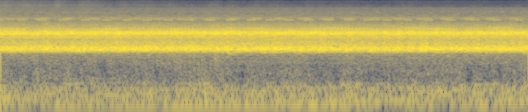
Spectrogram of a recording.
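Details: Small frogs calling at the end of the rainy season and start of the cold season: a dense, unbroken, rasping chorus of many overlapping callers, steady throughout.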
